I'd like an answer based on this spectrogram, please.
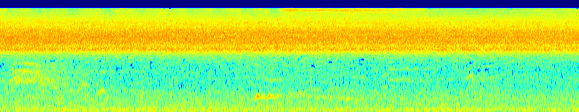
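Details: Midsummer cicadas droning at a school sports ground, their high, even, saturating whine filling every second, while soft distant voices and murmurs sit far below the insect wall of sound.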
